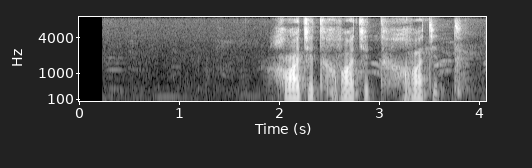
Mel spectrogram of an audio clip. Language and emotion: Russian, neutral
